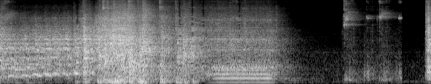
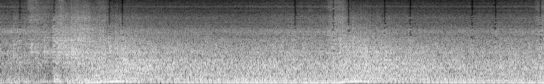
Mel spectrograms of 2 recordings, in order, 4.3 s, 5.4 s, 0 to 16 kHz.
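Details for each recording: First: 1985 Chevy C30 after diesel-to-gas engine swap; catches with an uneven, lumpy burst, never settles and dies within seconds, wanting more timing; distributor found installed one tooth off. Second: 1985 Chevrolet C30 diesel-to-gas swap, cold start on fast idle. Fires after a second of cranking and settles into a steady, even fast idle with a smooth, unbroken rumble and no smoke from the exhaust.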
